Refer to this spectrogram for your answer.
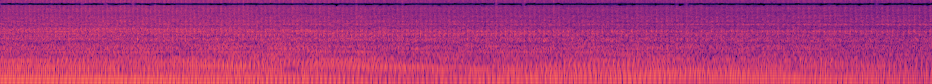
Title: Beko UNBALANCED & NOISY final spin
